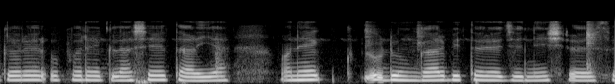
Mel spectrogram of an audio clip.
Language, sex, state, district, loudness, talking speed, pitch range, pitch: Bengali, female, Assam, Hailakandi, -15 LUFS, 95 wpm, 185-205 Hz, 195 Hz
